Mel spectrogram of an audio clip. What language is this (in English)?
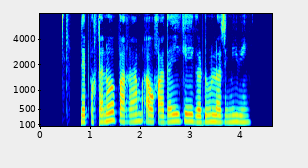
Pashto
